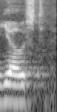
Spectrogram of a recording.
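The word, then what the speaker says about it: Yoast: plugin by G name yast um it's sounds like toast with a Y um pronounce it but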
